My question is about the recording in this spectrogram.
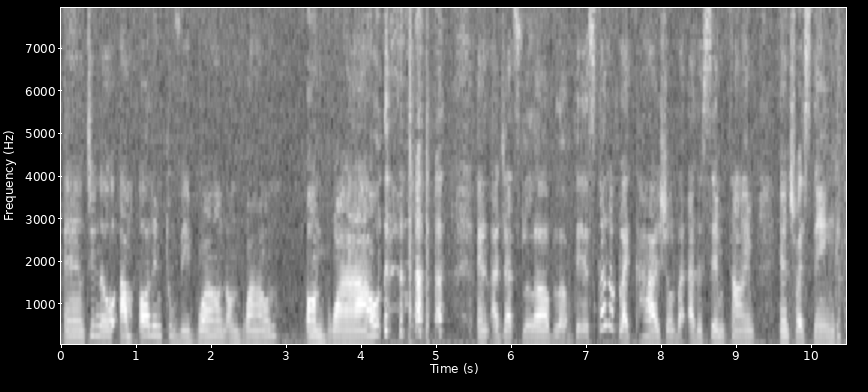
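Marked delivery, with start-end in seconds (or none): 4.3-5.5 high, light giggle; amused chuckle at yourself; laugh. Real, not acted. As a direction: burst into a short, high laugh. Amused at her own brown outfit.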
